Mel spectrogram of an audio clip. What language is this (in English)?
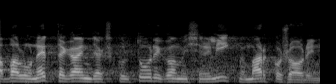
Estonian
